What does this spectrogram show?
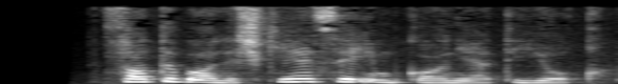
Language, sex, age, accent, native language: Uzbek, female, 25-34, Toshkent shahri, Uzbek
